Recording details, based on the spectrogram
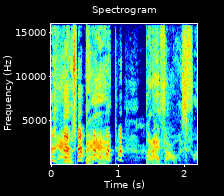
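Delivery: ASMR-style soft whisper.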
